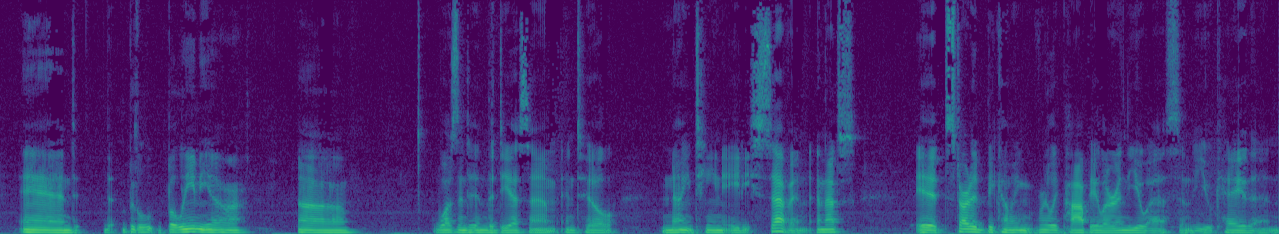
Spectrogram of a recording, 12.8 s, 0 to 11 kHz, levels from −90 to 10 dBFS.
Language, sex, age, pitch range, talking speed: English, male, 20-39, 100-125 Hz, 115 wpm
